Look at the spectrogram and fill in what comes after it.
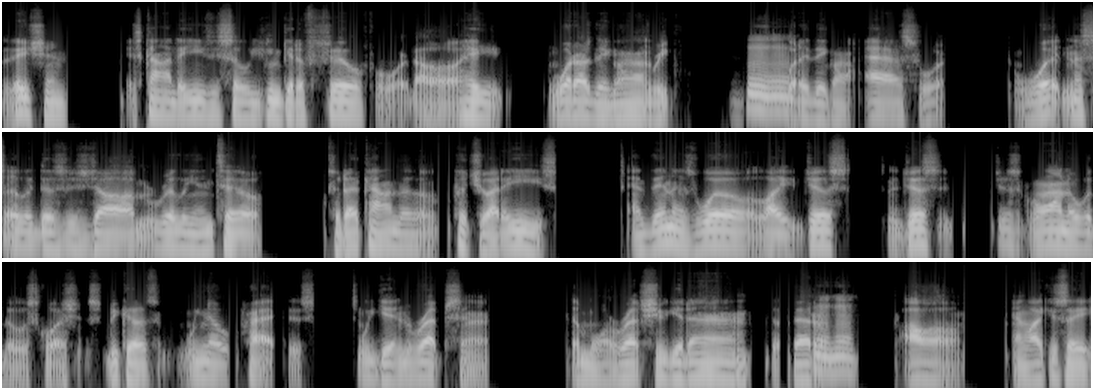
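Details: Adult who stutters, speaking as a podcast co-host in a real conversation, mentions getting stuck while speaking; stuttering.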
